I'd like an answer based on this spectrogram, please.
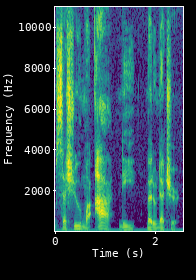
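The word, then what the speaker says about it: Seshew Maa Ny Medew Netcher: to the seshu channel due to people mispronounced mispronouncing our name seshu ma'a knee meadow nature just call us to seshu call me the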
